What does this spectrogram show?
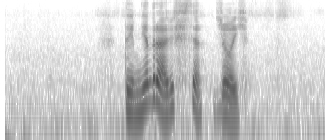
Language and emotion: Russian, positive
